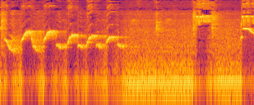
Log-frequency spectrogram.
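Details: White-rumped shama song used as a lure to prompt a silent bird to sing: a run of loud, varied whistled notes, swooping up and down, over a steady low hum and background music.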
